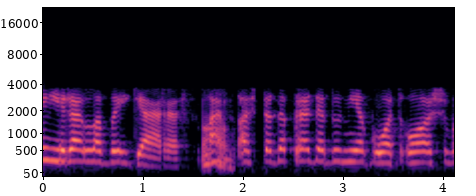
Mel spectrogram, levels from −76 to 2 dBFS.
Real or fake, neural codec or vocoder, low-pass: fake; codec, 16 kHz, 4 kbps, FunCodec, trained on LibriTTS, 50 frames a second; 3.6 kHz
